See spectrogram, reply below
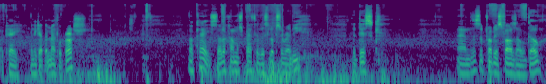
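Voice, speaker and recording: A man's voice: fairly low pitch, moderate pace, long pauses, background noise. A man casually talking viewers through repainting his car's brake calipers while he works. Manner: relaxed, chatty, talks while working. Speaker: car vlogger. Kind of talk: casual DIY vlog narration.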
